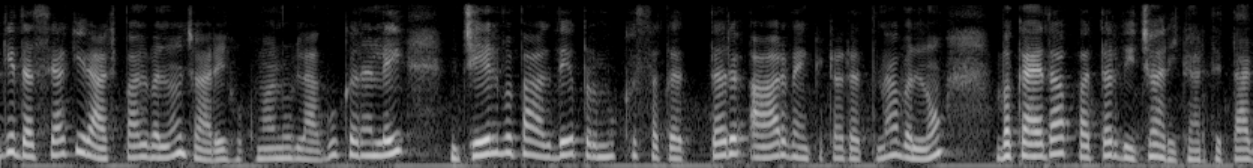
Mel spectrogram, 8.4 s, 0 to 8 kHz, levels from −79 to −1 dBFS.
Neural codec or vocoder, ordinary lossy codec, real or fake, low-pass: autoencoder, 48 kHz, 32 numbers a frame, DAC-VAE, trained on Japanese speech; AAC, 48 kbps; fake; 7.2 kHz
